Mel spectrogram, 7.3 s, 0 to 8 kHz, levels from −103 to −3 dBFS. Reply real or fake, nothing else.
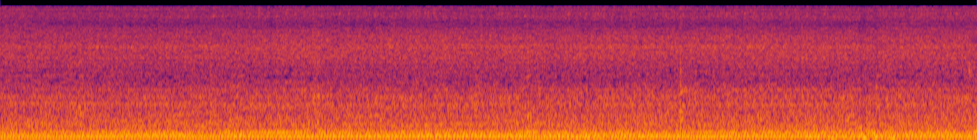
real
